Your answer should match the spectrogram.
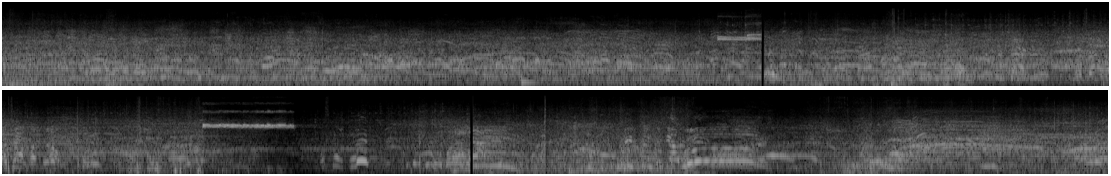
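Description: Crowd of football spectators talking and cheering, a dense babble of many voices. A whistle blows briefly about ten seconds in and again for about a second midway, and one loud shout stands out a few seconds before the end.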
